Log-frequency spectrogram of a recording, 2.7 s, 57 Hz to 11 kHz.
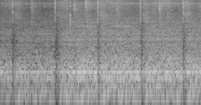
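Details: Restored metal planer, first runs with flat belts on crowned fast and loose pulleys switching between forward and reverse: steady hum with sharp click about every 0.55 s as the belt fastener passes the pulley, typical of flat belts; normal.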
